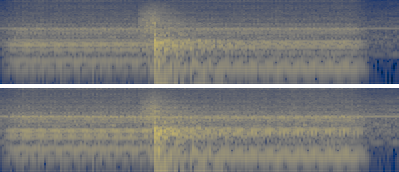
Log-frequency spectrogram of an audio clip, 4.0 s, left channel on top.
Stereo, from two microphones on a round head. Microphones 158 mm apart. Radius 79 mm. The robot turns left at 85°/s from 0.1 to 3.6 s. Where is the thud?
75° left (ahead or behind), 6.5 m; by 1.7 s 50° left (ahead or behind), 6.5 m.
